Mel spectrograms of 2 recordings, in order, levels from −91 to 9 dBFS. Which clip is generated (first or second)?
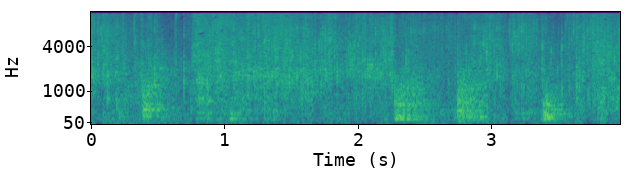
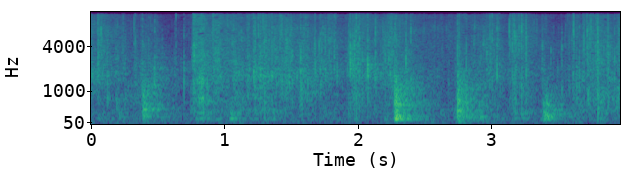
second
